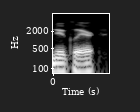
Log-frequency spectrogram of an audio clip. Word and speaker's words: nuclear: English has a lot of words that end in C-U-L-A-R. Molecular, particular, spectacular. Yeah. Our brains are incredibly comfortable with that keylor rhythm. Right. So when confronted with a slightly more awkward clear in nuclear, our tongues just take the familiar, well-worn path.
